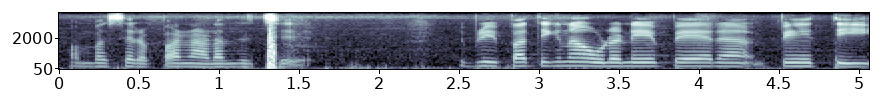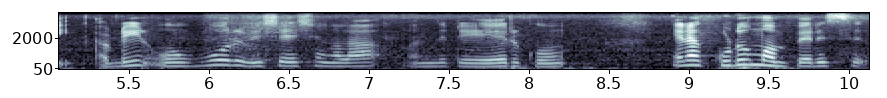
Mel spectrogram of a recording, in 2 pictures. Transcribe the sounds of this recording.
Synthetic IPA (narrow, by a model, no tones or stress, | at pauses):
ɾɔ̰mbɐsɪɾɐpːaːnɐɽɐnd̪ɯt͡ʃːɯ̰ | ɪpːɐɽipaːɾt̪iːŋɡɐnːaːʊɽɐneːpeːɾɐ̃peːt̪ːiʔɐ̰pːɐɽɪn̰ɔʋːɔɾɯʋɪʂeːʂɐŋɡɐɭãː | ʋɐ̰nd̪ɯʈːɯeːɾɯkːʊ̃ | eːnːaːkʊɽʊmbɐmpɛɾɯsɯ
